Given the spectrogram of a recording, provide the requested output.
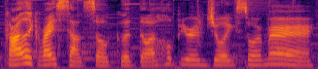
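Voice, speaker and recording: A woman livestreamer with a hoarse, cracking voice, chatting casually with her viewers in a playful, giggly manner. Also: mid-range voice, fairly even intonation, moderate pace, fairly bright tone. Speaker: livestream host, VTuber. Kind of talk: casual livestream chat, reading and answering chat messages. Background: background music.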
